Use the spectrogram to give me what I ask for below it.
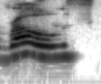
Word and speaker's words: Roze: And Rose is just a play off my last name, Rozoff. So so instead of R-O-S-E, it's R-O-Z-E. So most people mispronounce say Rose, which I think is fine.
